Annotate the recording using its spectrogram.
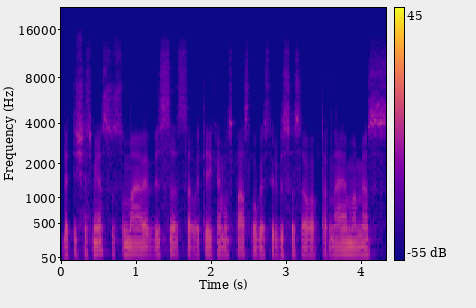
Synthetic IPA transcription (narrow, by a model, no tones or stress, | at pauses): bʲɛt̪ɪʃʲɛsʲmʲeːsːʊsʊmɑːʋʲɛʋʲɪsɐssɑːʋoːt̪ʲɛɪkʲɛmɐspɑːslˠɒʊɡɐsɪɾʋʲɪsɐsɑ̰ːʋoːɐpt̪ɐɾnɑːʋʲɪmɐmʲɛs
